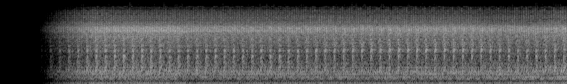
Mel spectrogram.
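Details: Hyundai ix35 at 64,000 km, on Shell 5W-30 changed every 7,500 km, idling with a light, fairly even knock of about 220 per minute. Piston slap from scored cylinders 2, 3 and 4; replaced under warranty.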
